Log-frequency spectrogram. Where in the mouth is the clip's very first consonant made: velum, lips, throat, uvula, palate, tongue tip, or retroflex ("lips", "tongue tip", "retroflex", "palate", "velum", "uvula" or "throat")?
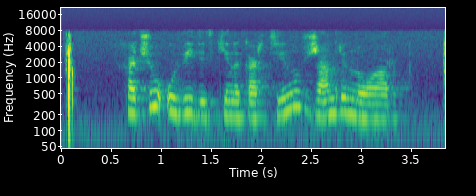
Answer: velum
